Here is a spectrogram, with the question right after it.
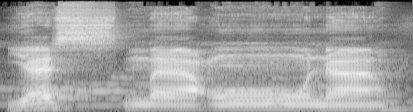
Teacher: Kemudian pada ayat yang ke-8 yasammauna, iskan sin, disukunkan sin, wa takhfifil mim, dan dibuang tasdid pada mim itu, ya, sehingga kita membaca yasma'una.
